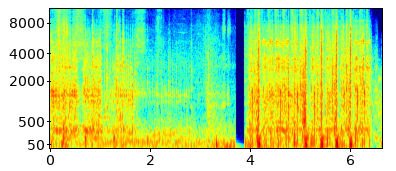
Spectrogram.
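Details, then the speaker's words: 1920s Taylor Model B hit-and-miss vacuum engine, long unused, restarted after fuel work, choked to burn old gas; uneven chuffing firing bursts pick up after a pause into loose rhythm, running normally, steaming in the heat. "She uh she definitely is a runner, ain't she? She's not real hot. She's steaming more in this heat."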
